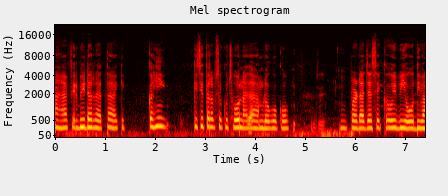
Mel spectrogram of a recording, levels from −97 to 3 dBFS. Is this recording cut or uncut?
cut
